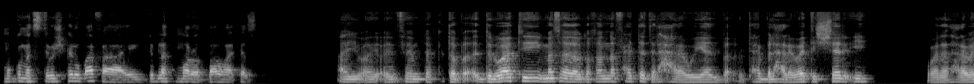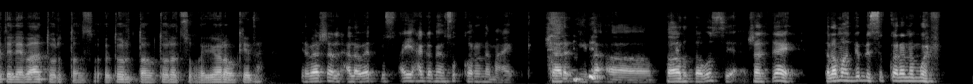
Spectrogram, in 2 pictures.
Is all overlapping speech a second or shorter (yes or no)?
yes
